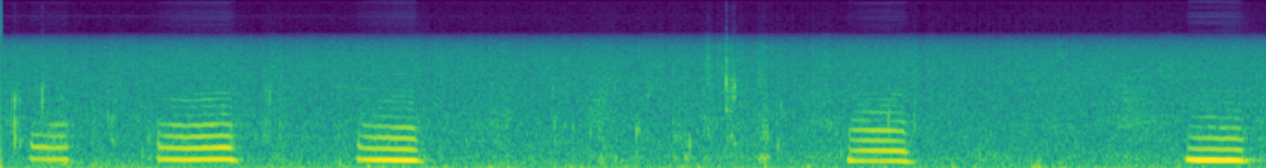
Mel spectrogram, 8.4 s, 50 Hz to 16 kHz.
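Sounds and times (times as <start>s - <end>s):
alpaca humming: 2.3s - 8.4s.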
